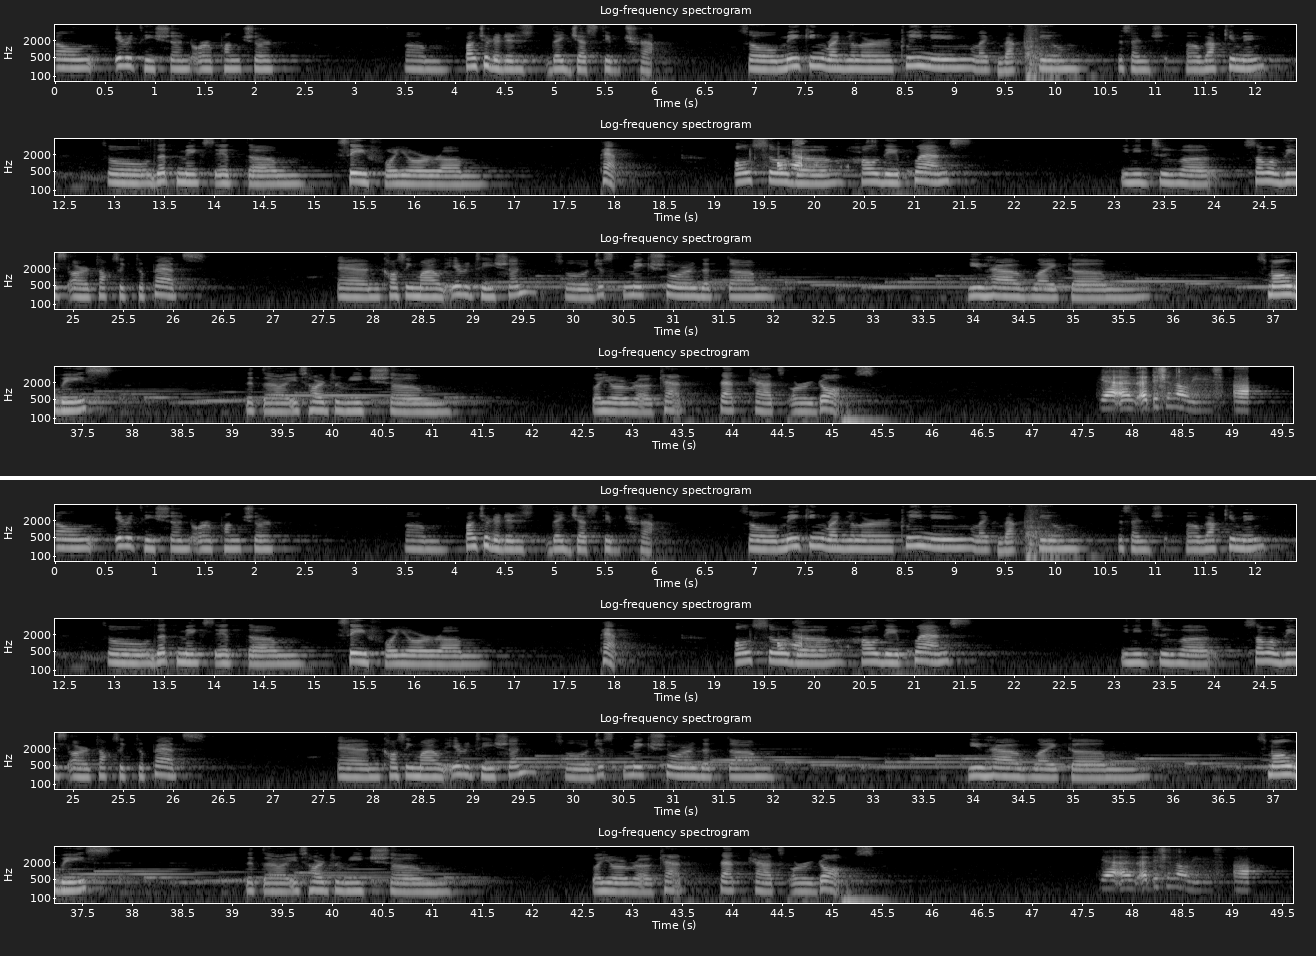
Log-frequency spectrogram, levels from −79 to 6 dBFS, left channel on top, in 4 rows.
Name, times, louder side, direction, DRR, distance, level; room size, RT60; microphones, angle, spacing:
voice 1, 0.0-2.2 3.5-6.0 6.9-10.3 10.6-12.1 12.9-14.9 15.2-16.7 17.9-18.0 19.2-21.6 23.1-24.1 24.3-26.3 27.6-29.6 29.9-32.0 33.9-35.8 36.8-37.8 39.1-41.2 42.6-43.5 43.9-45.4, left 1 dB, 10° left, 0.4 m, -30 dB
sound 1, 9.2-21.1, left 2 dB, 35° left, 3.1 m, -52 dB
sound 2, 28.6-41.2, equal, 60° right, 4.0 m, -43 dB
voice 2, 47.7-49.2, left 6 dB, 80° left, 0.6 m, -25 dB
21.5 x 17.0 x 3.4 m
head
